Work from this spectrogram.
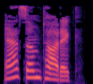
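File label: "asymptotic", British English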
